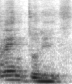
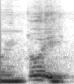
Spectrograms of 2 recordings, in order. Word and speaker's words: Venturi: No se dice Venturi, sino Venturi. Venturi es el nombre del físico que describió el fenómeno.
